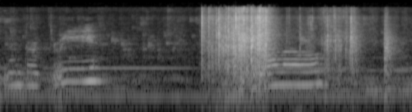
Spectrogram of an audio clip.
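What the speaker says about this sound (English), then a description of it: "Let me just shuffle these cards for a pile." A deck of tarot cards is shuffled in a quick riffling burst near the middle, close and crisp, with a person talking before and after.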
